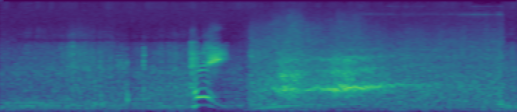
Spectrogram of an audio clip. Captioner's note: skidding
